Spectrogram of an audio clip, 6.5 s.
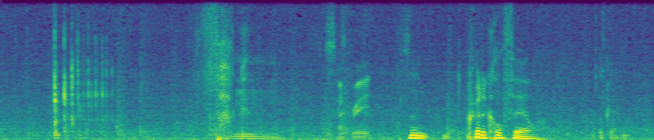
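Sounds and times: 
dice clattering across a hard surface: 0:00.5 - 0:01.2
speech: 0:02.3 - 0:06.4.

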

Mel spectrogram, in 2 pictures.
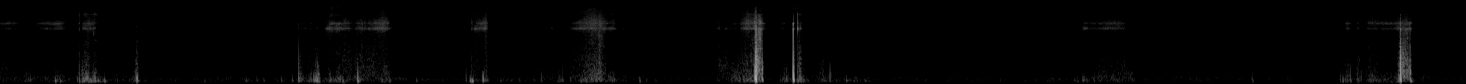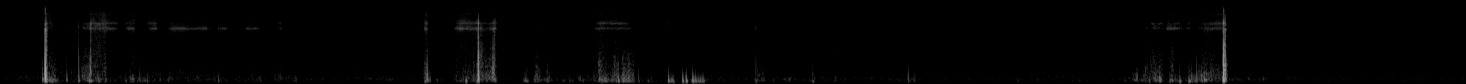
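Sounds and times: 
microphone rubbing on skin: 0:00.0 - 0:01.4, 0:02.9 - 0:04.0, 0:04.7 - 0:06.3, 0:07.2 - 0:08.4, 0:10.8 - 0:11.4, 0:13.4 - 0:14.2, 0:15.1 - 0:17.5, 0:18.9 - 0:22.4, 0:26.0 - 0:27.0.

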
